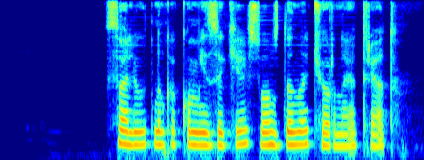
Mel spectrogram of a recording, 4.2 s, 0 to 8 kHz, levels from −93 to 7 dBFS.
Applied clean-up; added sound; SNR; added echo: neural mask model DeepFilterNet 3.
